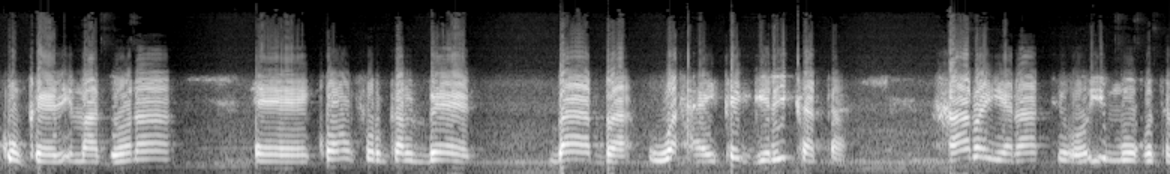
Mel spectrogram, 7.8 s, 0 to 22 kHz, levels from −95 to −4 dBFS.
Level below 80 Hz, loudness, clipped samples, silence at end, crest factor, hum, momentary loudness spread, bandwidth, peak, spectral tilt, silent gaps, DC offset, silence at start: -52 dBFS; -12 LUFS; under 0.1%; 0 s; 14 dB; none; 16 LU; 15 kHz; 0 dBFS; -2.5 dB/octave; none; under 0.1%; 0 s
